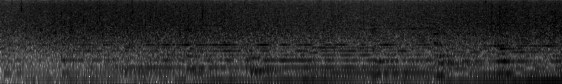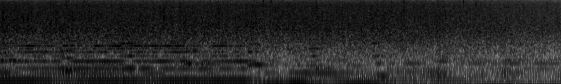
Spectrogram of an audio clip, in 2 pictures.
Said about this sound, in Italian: Nel tragitto dall'auto all'ingresso delle ambulanze, mi inzuppai di acqua e quella pioggia fredda e scrosciante mi fece riprendere contatto con la realtà.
